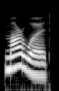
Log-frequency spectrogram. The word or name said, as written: marwood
